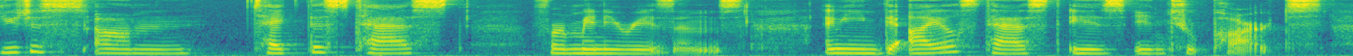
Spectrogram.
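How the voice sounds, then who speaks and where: A woman speaks very slowly in a Persian accent. Her fairly high voice has a dark, mellow tone. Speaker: social media creator. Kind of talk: casual vlog talk to camera. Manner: hesitant, many fillers.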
